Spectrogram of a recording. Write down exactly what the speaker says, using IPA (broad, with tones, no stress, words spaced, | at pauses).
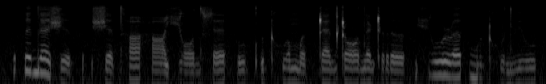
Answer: θɪ˦dɛ˦˨ʃɪ˨θ | ʃɛ˨tʰɑ˦hɑː˨ çɔː˨dɬɛ˨˦ hu˨ kʷʼə˦ʈxʷʌ˦mʌ˨θ ʈæ˦dʈɔː˦dæ˦ʈrə˦ | çuː˦ɹɜ˦θ bu˦˨ʈxʷə˨dvʲu˦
